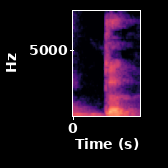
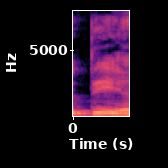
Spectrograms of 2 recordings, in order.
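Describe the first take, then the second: First: D as a short "de", not "dé"; D tapped as the sound "duh"; sound, not letter. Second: D said as the French letter "dé"; name the letter D, "dé"; D with a clear é vowel. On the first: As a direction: sound out D with a neutral vowel. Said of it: "c'est le son D". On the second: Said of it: "C'est pas la lettre D". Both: Shown as a demonstration.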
